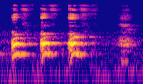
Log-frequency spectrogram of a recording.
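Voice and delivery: high, loud "arf arf" barks; sea lion barks. Acted. Reader barking like a sea lion for the child.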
